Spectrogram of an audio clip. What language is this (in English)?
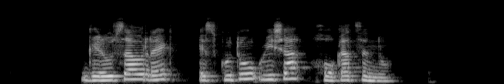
Basque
